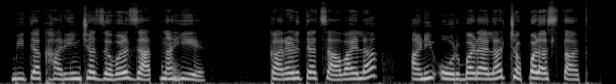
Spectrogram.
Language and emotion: Marathi, fearful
